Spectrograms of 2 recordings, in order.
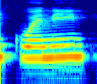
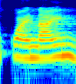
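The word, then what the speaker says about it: quinine: For making rubber, टैमिन, क्विनीन, गम। तो कई लोग इसको क्वाइनाइन बोलते हैं, कई लोग इसको क्विनीन बोलते हैं, तो अपने आप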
